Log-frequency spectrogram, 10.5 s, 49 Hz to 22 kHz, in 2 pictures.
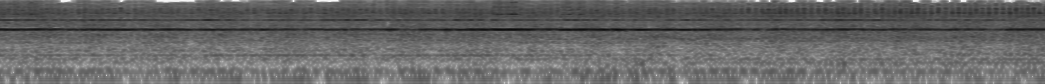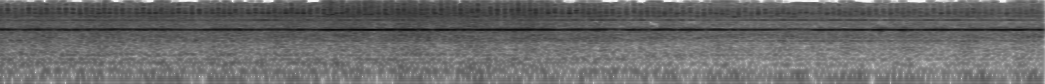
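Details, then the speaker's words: BMW E90 N52 petrol engine idles with a steady, thin high-pitched whistle over it; belts were the first suspect, but the cause is a faulty oil filter. "so for today what I'm gonna try to do is figure out what this high pitch whistling is the easy thought is that that whistling could come from one of the belts or something like that"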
